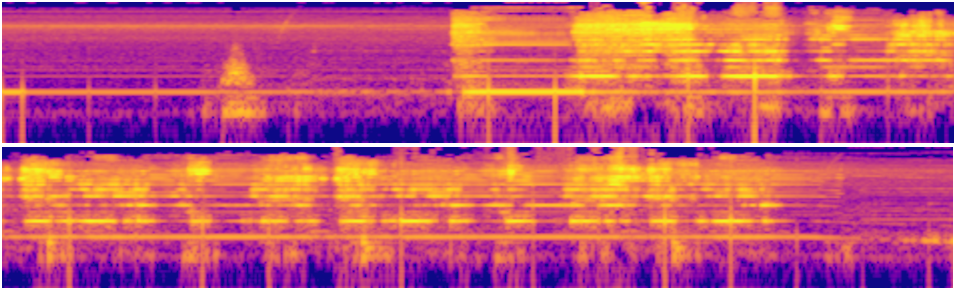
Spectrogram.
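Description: A CNC router spindle hums steadily. From about three seconds in, its bit cuts into a wooden cylinder turning on the rotary axis: a loud, uneven tearing with a ringing pitch, as the cut runs deeper and back out. The cutting and the hum stop near the end as the bit lifts clear.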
